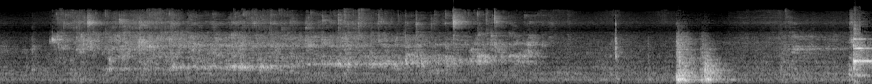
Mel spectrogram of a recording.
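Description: Warm water pours steadily into a mixing bowl for a no-knead bread dough, a continuous splashing rush for several seconds that then breaks into a few louder knocks and clatters near the end.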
